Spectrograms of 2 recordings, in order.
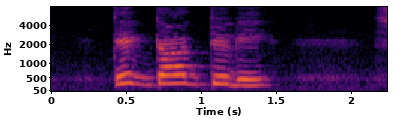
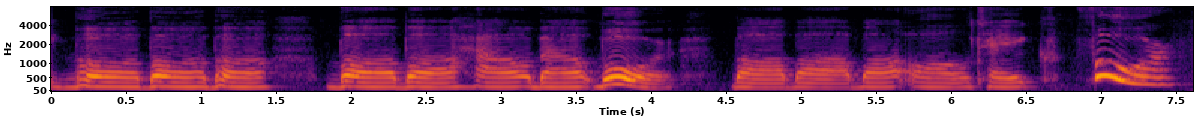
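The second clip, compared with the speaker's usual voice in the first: deep, low bleating goat; low billy goat character; 9 semitones lower, 4 dB louder, slower than usual. Acted.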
